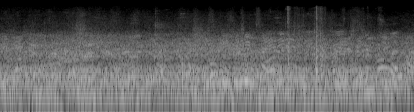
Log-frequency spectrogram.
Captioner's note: audience chattering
